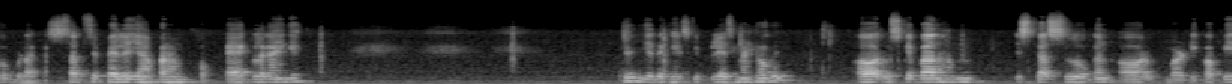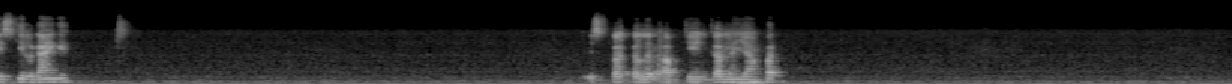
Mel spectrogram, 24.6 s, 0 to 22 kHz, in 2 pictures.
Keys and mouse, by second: 3.2 alt+shift+click, 4.5 alt+shift+click, 5.3 click, 6.4 z, 6.8 click, 7.5 z, 7.6 alt+click, 8.3 space, 8.4 click, 9.7 click, 10.3 space, 10.4 click, 11.4 click, 12.4 click, 13.7 click, 15.5 click, 16.6 click, 18.2 Tab, 19.6 click, 20.1 click, 20.5 click, 21.4 click.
